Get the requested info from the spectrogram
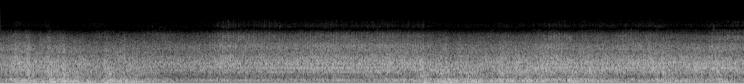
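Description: Steady vehicle engine noise running throughout.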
